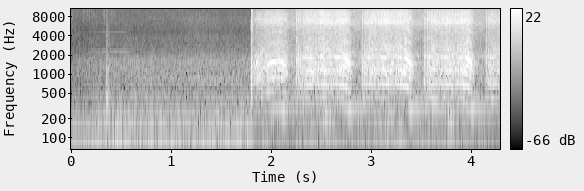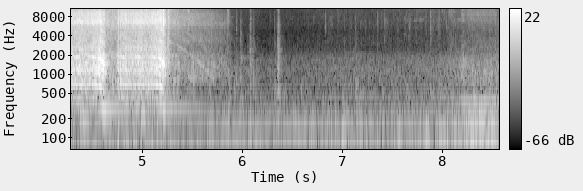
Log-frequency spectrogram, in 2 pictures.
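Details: 1991 Honda Prelude Si with a misfire under diagnosis: about three seconds of steady starter cranking with even pulses and no firing, then silence; engine spun over for a compression test.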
